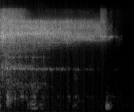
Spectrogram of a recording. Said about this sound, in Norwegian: Her jeg sitter og puster innom nesen.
